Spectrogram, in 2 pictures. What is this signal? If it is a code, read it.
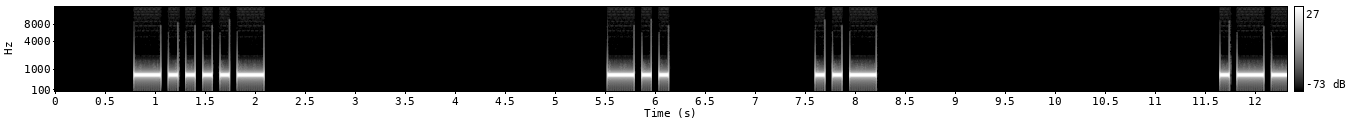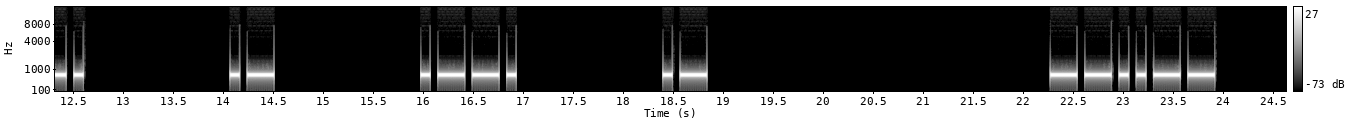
Morse code, heard as a keyed tone, about 14 wpm, spaced as for 5 wpm, 680 Hz. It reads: - DU PAPA ,
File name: Morsekurs / Witze / Witz 15. Juni 2021, 25 F70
